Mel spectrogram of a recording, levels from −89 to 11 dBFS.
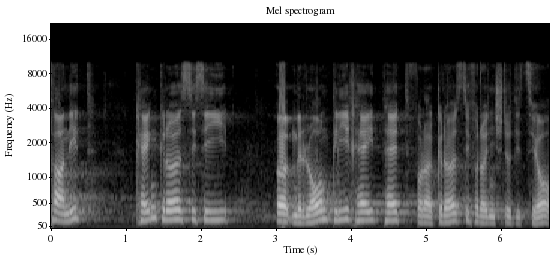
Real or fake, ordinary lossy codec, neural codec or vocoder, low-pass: real; none; none; 9.9 kHz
